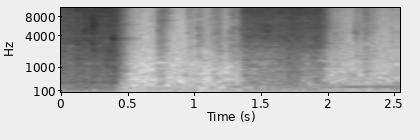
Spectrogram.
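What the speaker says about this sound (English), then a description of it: "I'm gonna get out 13 cards after I shuffle the deck" A deck of playing cards is shuffled in two short riffling bursts, each about half a second long, with a quiet pause between them. The sound is close and crisp, and no one speaks.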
